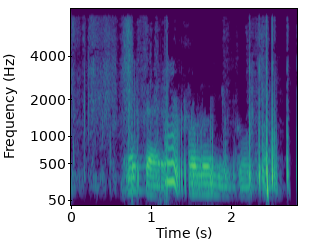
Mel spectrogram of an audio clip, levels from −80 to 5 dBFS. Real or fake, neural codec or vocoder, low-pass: real; none; 7.2 kHz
